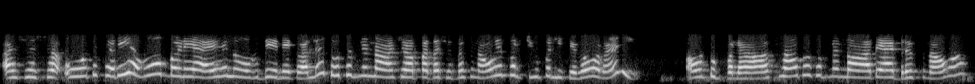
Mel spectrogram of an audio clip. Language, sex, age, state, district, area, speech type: Dogri, female, 18-30, Jammu and Kashmir, Udhampur, rural, conversation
